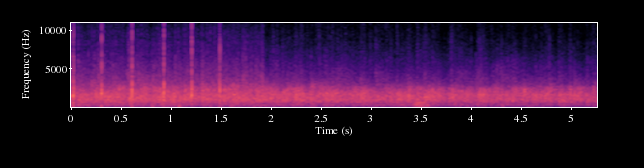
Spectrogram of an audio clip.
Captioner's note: applause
